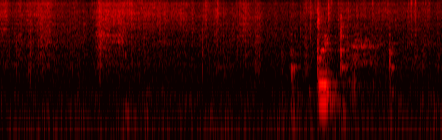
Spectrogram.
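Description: Cheese frying in a frying pan: a faint, steady sizzle, with a short louder sound about three seconds in.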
